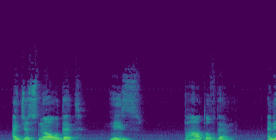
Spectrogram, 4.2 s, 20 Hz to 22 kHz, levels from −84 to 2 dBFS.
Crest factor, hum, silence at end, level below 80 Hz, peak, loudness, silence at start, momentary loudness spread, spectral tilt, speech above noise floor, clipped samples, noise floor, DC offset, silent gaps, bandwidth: 18 dB; none; 0 s; -64 dBFS; -8 dBFS; -25 LUFS; 0.2 s; 16 LU; -6.5 dB/octave; 34 dB; under 0.1%; -58 dBFS; under 0.1%; none; 11 kHz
